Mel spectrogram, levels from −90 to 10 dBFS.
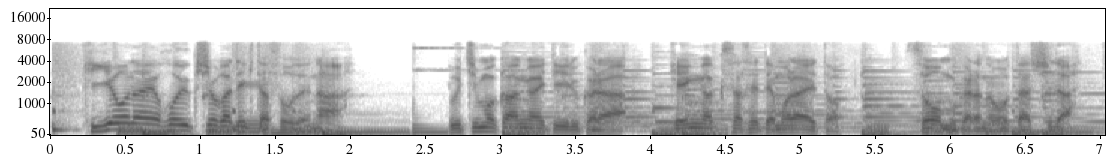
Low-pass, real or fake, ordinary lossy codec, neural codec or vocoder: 7.2 kHz; real; none; none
